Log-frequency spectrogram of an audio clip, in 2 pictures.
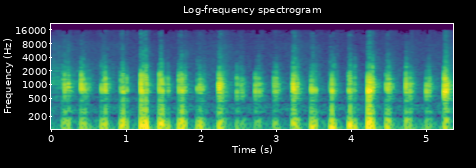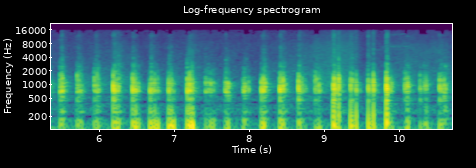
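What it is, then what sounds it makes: Cork cube. Rapid tapping on a cork cube gives a steady stream of short, dull knocks, about four per second, with uneven timing and loudness. Each tap is a soft, muffled thud with a woody midrange tone and no bright high end. It dies away almost instantly.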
